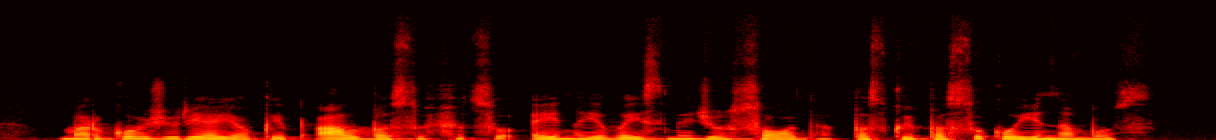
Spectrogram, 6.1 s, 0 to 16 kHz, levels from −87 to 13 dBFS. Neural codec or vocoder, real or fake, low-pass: none; real; 14.4 kHz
